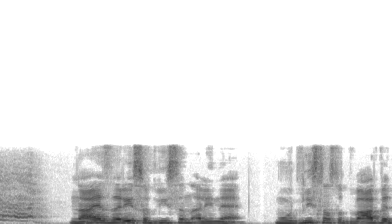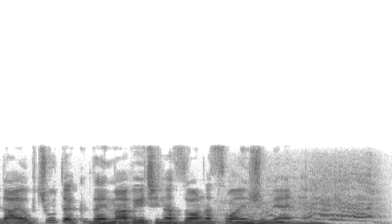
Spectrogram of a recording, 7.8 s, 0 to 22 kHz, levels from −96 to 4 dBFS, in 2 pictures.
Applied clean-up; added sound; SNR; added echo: none; Zipper (clothing); 19 dB; none.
